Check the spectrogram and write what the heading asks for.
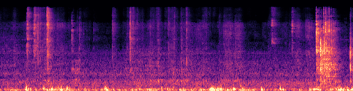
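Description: Light scattered clicks and taps of an inline skate's axle bolt, hex key and frame being handled as a wheel is bolted back on, with a brief louder rustle near the end as the skate is lifted.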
